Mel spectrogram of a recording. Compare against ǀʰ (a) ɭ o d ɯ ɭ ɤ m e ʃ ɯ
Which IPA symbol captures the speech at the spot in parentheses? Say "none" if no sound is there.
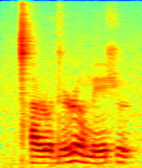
a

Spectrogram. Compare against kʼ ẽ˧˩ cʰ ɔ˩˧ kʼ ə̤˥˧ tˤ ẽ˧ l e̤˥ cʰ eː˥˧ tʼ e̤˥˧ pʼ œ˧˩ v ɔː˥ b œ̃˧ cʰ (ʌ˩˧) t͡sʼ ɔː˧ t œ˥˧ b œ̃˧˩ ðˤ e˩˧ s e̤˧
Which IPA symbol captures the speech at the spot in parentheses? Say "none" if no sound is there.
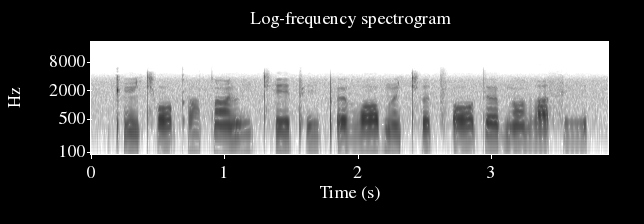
ə˩˧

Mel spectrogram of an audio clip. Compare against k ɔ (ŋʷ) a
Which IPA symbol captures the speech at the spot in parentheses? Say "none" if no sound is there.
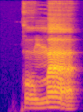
m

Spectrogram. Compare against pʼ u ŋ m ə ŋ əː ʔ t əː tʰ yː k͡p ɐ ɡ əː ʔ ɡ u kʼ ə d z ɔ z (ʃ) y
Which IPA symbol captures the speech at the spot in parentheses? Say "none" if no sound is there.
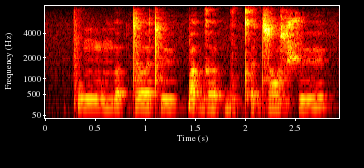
ʃ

